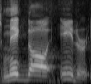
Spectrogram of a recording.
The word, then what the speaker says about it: Migdal Eder: There was literally, near Bethlehem, on the road between Bethlehem and Jerusalem, a tower known, and I don't speak Hebrew, but it's Migdal Eder, E-D-E-R. That's the southern pronunciation of that.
